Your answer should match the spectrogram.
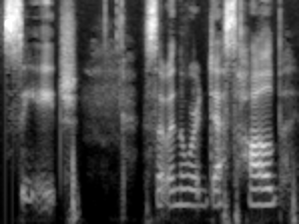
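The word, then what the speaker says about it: deshalb: so in the word Des hob there's a little bit of a break between the S and the H in your pronunciation Des we have uned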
